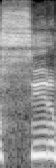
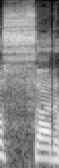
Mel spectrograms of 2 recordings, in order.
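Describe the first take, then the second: First: सिर read with a short i, like the Hindi word for head; the common mistake सिर with an i sound; wrong reading. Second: सर read with a short a sound, like sir; the correct सर, short a, no i; right reading. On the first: Teacher shows students the wrong reading सिर. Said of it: "इसको सिर मत पढ़ना". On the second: Teacher shows students the right reading सर. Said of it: "इसको सर पढ़ना". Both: Shown as a demonstration.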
